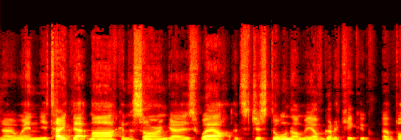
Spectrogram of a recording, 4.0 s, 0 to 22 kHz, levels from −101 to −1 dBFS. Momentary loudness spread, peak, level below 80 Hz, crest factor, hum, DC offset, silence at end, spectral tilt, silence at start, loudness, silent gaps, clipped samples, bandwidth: 11 LU; -2 dBFS; -62 dBFS; 24 dB; none; under 0.1%; 0 s; -4 dB/octave; 0 s; -25 LUFS; none; under 0.1%; 18 kHz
